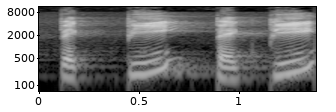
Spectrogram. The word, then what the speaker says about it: PAgP: PEG-P ya. PIGP ya namanya. Tapi katanya si buku ngomongnya ya, pronounce-nya adalah PEG-P ya. Kita ngomong aja PEG-P ya.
